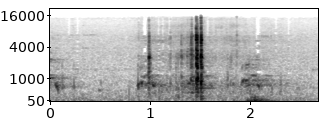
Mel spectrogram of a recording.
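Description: A rifle's metal parts click as it is handled.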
